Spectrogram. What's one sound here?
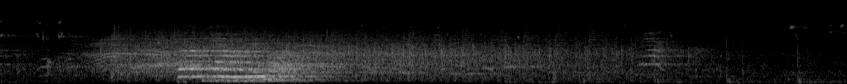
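A crowd cheers loudly in a large echoing arena and slowly fades.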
